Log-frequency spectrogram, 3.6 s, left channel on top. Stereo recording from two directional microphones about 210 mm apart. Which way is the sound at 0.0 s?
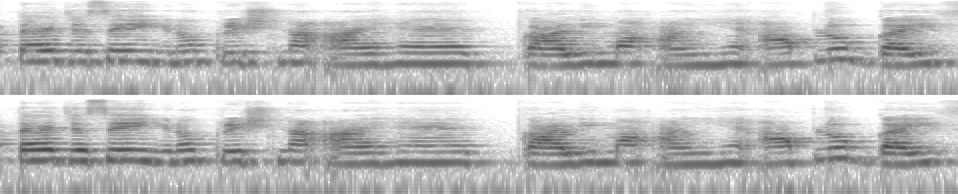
55° right (ahead or behind).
